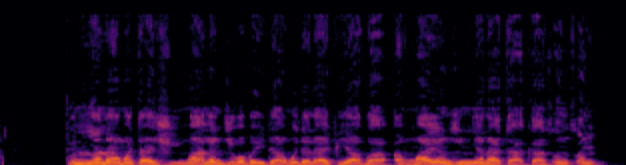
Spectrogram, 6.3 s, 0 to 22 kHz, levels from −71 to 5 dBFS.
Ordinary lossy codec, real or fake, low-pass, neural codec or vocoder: none; fake; none; vocoder, 48 kHz, 128 mel bands, Vocos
